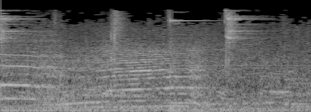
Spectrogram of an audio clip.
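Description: Javanese cattle (sapi Jawa) mooing, the calls sliding up and down in pitch. Sharp ticks recur about once a second.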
